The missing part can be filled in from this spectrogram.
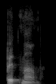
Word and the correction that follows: vitamin: No. V like Victor. – Oh, V-I-T-A. – Oh, vitamin.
